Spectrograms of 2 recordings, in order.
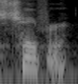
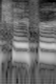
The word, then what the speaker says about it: chafer: I just realized the word is chaffer. Chaf is spelled ch h a f. I mean e with no e with no r. chafe. E at the end.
